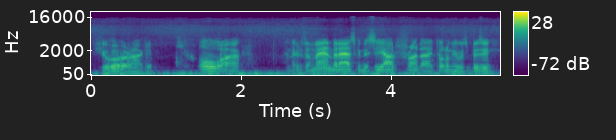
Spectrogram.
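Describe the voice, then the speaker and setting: An actor playing a mild, deferential, slow-witted bartender, plain and literal-minded, in a 1940s radio drama. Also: male voice, medium pitch, sharp tone, close to an everyday voice, low-quality recording. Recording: faint noise on old radio recording.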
